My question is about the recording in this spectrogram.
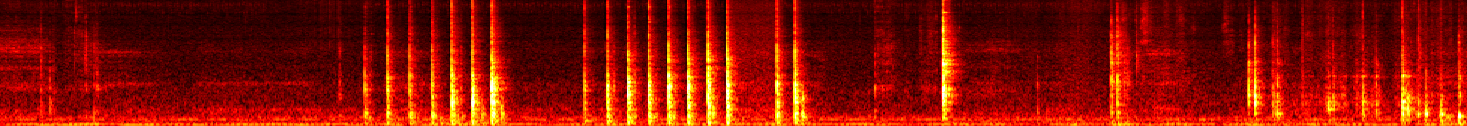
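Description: Quick runs of sharp taps and clicks as a piece of cardstock is tapped and flicked over a plastic tub to knock loose embossing powder off the stamped image. A few more clicks near the end as the tub's plastic lid goes on.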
